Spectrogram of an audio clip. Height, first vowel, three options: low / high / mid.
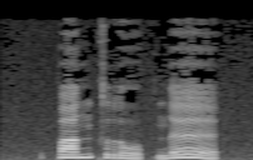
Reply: low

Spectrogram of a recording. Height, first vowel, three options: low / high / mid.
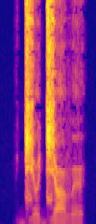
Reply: mid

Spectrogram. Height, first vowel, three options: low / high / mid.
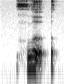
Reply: mid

